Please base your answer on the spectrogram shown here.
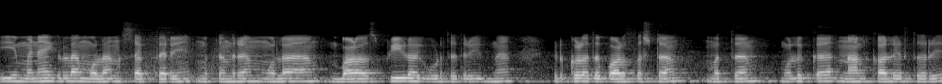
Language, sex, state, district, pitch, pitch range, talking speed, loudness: Kannada, male, Karnataka, Belgaum, 135 Hz, 135-145 Hz, 135 wpm, -19 LUFS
